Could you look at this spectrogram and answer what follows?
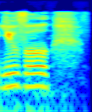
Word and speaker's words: Yuval: Okay, so Yuval, can you It's just... Yuval, actually, pronounced. Sorry. Americans always have a problem with my name. Yuval, okay. It's pronounced like that.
